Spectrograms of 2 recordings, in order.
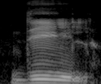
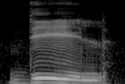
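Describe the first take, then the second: Both takes have the same delivery.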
